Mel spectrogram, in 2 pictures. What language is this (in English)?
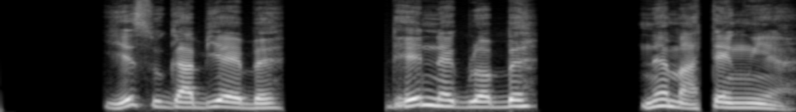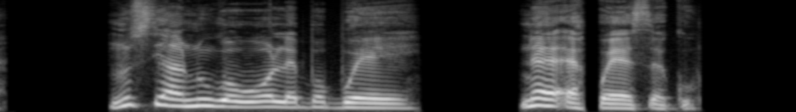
Ewe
